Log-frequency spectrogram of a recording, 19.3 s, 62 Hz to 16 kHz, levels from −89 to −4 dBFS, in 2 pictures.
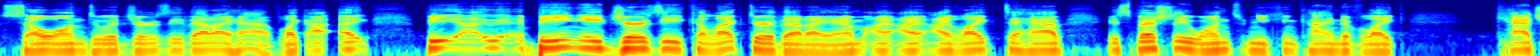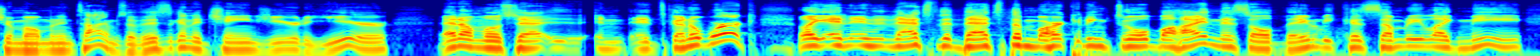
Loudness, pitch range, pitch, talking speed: -24 LUFS, 110-145 Hz, 125 Hz, 225 wpm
